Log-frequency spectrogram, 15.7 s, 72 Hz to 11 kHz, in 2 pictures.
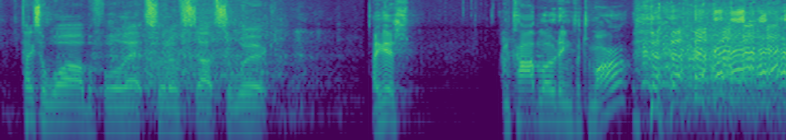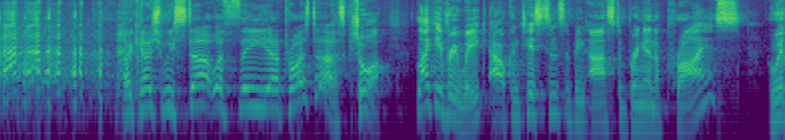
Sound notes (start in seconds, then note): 6.3 laughter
